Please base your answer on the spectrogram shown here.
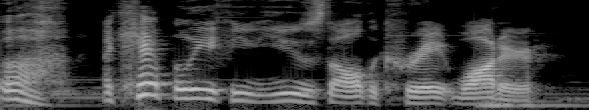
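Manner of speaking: high-pitched squabbling, bickering complaint. Voicing a roommate heard arguing through the door: bickering. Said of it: "And the bickering continues".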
